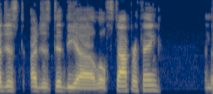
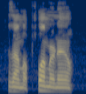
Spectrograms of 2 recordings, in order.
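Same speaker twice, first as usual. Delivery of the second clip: ordinary talk, nothing marked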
